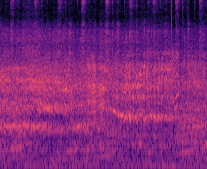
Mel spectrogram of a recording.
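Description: Dodge drift car sliding round a course, its tyres squealing in long wavering tones over the running engine.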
